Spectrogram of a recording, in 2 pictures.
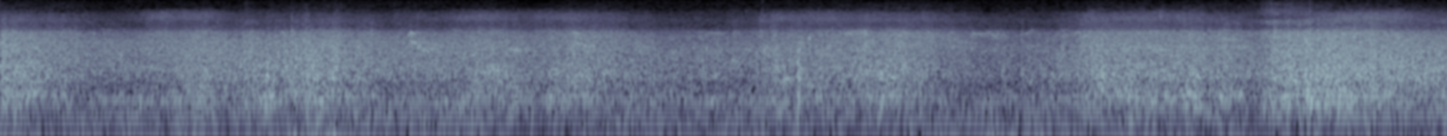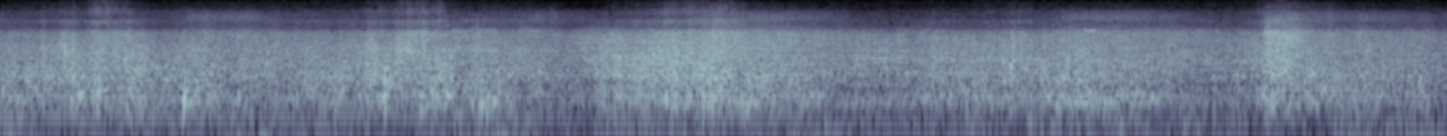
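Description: Wind blowing across the microphone in uneven gusts, over a steady wash of water.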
